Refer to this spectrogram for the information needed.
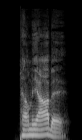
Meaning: permeable
- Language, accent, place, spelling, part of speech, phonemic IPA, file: German, Germany, Berlin, permeabel, adjective, /pɛʁmeˈʔaːbl̩/, De-permeabel.ogg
